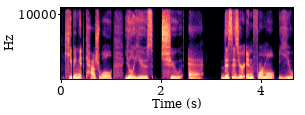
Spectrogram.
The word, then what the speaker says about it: tu es: it casual, you'll use tu es. This is your informal you are. And pay attention to the pronunciation here. Tu es. That S at the end, totally silent.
